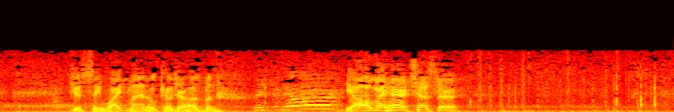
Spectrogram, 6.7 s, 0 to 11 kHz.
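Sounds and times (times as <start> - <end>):
speech: 0.7 - 4.7
horse hooves clip-clopping at a slow walk: 2.6 - 6.7.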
